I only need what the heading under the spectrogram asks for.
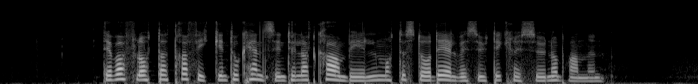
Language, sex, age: Norwegian, female, 28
